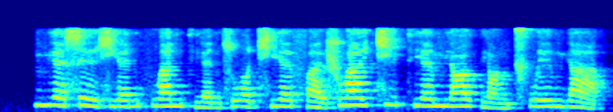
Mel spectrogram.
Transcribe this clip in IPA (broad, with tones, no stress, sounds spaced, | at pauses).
m j ɛ˥˧ s e˥˩ ɪ̯ ɕ j ɛ˧˥ n f w a˥ n t̪ʰ j ɛ˨˩ n s w ɔ˥˩ t͡ɕʰ j ɛ˥ f a˨˩ ɪ̯ ʂ w a˥ ɪ̯ t͡ɕ i˥ t̪ʰ j ɛ˥ m j ɑ˥ ʊ̯ t̪ j ɑ˨˩ ŋ ʈ͡ʂʰ w e˥ ɪ̯ m j ä˥˩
